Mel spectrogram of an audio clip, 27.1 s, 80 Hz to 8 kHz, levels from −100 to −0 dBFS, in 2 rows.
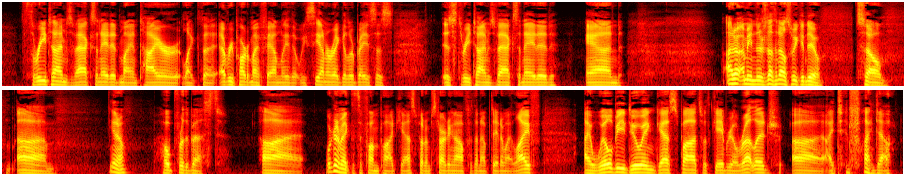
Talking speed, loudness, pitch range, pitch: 165 wpm, -22 LUFS, 105-120 Hz, 110 Hz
